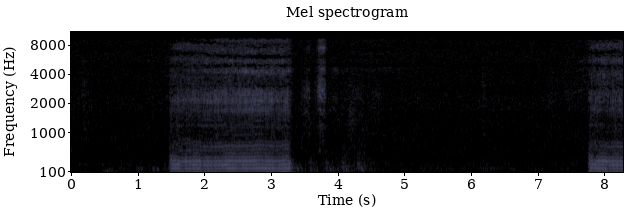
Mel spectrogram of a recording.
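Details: Calm, comfortable sleeping dog snoring: two loud, low, rumbling inspiratory snores separated by quieter breathing.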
